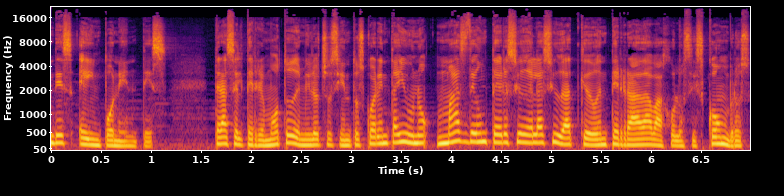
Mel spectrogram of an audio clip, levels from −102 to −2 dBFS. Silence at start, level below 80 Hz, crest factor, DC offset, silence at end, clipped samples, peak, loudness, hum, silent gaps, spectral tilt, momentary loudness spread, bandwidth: 0 s; -48 dBFS; 12 dB; under 0.1%; 0 s; under 0.1%; -2 dBFS; -15 LUFS; none; none; -5.5 dB/octave; 5 LU; 20 kHz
